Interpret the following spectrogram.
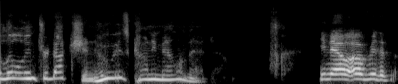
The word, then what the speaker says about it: Malamed: introduction who is Connie Melamed you know over the I actually pronounce my name but it's okay because everyone says it differently you tried your butcher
